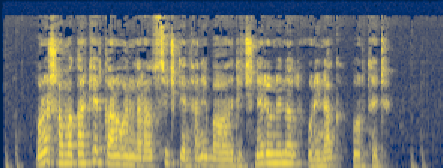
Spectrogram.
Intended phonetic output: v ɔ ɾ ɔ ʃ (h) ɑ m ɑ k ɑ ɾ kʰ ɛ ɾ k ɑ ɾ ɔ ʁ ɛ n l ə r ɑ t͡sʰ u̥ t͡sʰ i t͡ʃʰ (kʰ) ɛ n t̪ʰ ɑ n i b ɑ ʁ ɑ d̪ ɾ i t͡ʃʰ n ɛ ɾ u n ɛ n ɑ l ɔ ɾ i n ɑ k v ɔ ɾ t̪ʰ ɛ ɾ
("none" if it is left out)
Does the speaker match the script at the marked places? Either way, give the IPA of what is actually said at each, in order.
h, k

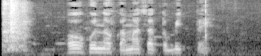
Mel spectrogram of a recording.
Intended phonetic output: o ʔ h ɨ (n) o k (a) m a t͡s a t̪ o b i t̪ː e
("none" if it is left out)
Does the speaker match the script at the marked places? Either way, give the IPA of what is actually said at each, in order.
n, a

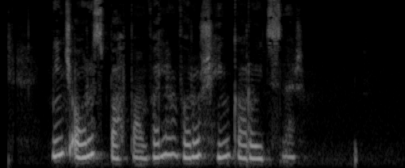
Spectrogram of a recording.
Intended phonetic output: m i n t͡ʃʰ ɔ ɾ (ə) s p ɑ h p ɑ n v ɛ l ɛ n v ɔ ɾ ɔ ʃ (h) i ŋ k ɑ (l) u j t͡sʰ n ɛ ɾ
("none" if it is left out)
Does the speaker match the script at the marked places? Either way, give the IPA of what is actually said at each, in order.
ə, h, r

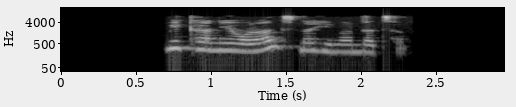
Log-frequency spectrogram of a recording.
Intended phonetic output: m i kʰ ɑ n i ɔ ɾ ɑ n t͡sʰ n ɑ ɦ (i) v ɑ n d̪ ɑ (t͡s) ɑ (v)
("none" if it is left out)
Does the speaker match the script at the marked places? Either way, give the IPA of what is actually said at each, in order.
i, t͡sʰ, v

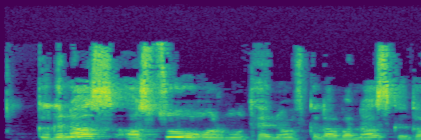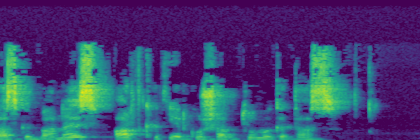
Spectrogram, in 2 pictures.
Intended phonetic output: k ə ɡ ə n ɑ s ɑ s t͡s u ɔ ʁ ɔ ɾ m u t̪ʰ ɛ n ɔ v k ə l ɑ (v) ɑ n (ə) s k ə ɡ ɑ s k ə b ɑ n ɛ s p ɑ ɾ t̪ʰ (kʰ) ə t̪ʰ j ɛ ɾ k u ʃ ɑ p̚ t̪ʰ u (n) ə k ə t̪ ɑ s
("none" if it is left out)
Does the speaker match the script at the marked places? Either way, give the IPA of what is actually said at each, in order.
v, ɑ, kʰ, m

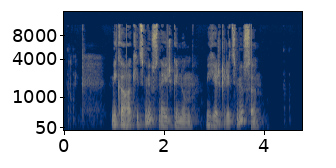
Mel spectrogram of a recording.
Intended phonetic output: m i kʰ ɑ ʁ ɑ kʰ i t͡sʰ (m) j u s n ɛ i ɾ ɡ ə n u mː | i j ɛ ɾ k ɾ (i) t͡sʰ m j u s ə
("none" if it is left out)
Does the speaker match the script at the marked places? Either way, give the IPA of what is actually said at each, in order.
m, i

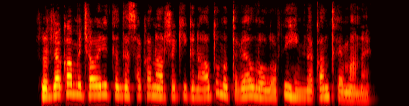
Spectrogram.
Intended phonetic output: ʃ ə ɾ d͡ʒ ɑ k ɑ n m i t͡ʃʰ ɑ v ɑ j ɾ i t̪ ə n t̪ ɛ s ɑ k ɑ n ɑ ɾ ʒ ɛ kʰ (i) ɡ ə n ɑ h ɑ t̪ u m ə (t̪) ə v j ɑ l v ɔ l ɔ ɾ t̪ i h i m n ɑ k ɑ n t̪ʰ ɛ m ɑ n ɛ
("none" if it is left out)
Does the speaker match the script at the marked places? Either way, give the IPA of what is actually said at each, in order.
i, t̪

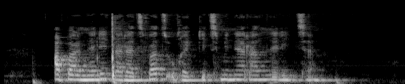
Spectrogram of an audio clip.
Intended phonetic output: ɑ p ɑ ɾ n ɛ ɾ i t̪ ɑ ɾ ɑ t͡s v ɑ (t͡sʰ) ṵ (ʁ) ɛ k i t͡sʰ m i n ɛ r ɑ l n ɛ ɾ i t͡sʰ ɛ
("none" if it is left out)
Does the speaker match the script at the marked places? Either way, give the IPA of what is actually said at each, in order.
t͡s, ʁ

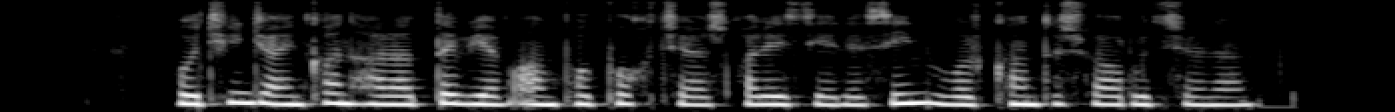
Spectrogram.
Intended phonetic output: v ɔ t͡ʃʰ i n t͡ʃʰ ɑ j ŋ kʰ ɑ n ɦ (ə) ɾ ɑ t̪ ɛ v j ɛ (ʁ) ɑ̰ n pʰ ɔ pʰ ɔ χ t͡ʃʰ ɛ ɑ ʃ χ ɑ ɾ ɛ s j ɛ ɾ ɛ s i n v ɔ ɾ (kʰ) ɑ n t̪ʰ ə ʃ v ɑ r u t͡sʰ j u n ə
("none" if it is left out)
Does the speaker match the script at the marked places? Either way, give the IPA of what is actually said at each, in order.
ɑ, v, kʰ

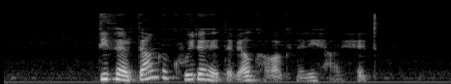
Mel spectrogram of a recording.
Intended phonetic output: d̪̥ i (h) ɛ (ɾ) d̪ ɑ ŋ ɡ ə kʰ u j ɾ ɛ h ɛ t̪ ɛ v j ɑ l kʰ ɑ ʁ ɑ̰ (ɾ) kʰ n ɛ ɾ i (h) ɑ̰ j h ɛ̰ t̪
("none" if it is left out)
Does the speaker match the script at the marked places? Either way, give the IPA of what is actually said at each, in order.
f, ɾ, none, h

